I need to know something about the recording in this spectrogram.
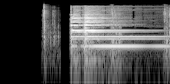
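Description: Subscribe-button animation sound effects: a short mouse click about half a second in, then a bright bell ding that rings on and fades out over about a second and a half.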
